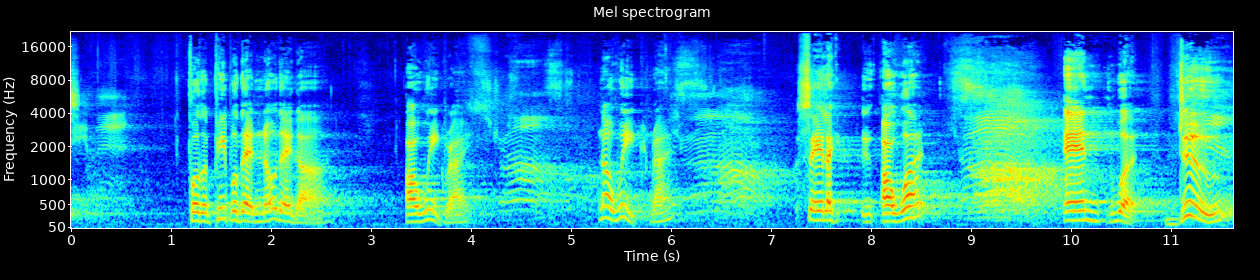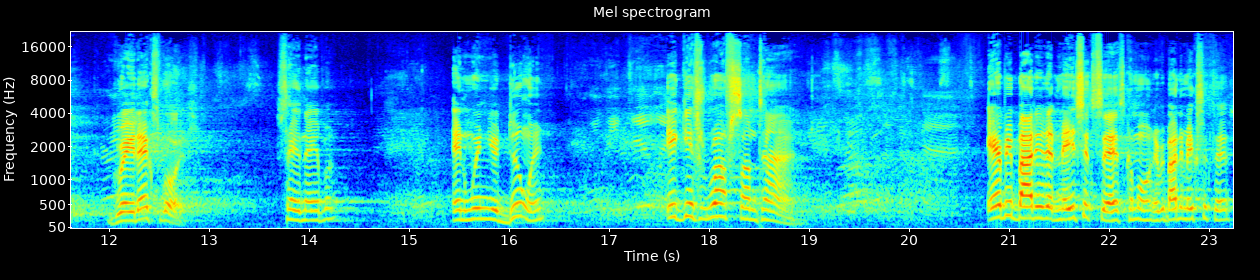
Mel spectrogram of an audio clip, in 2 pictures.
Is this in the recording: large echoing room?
yes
